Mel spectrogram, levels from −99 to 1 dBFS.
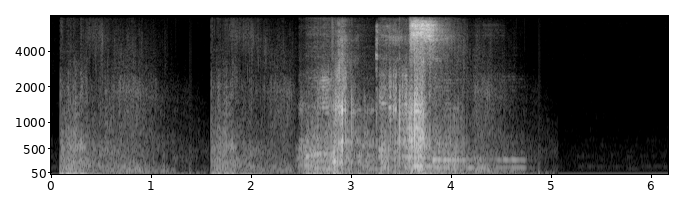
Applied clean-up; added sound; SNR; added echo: neural separator model SepFormer DNS4.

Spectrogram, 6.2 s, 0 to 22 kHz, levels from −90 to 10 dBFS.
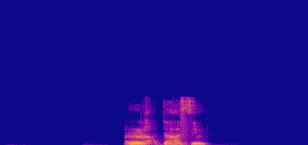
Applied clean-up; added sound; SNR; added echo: neural mask model DeepFilterNet 3.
